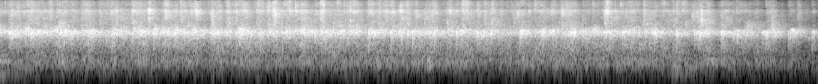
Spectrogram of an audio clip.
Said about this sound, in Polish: Przed nami największe wydarzenie, myślę, dzisiejszego renesansu superbohaterów nagrany na żywo specjalny odcinek e, Comics Weekly e, z udziałem publiczności. Żeby było słychać publiczność, może przywitajmy ekipę gorącymi brawami w Toruniu.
